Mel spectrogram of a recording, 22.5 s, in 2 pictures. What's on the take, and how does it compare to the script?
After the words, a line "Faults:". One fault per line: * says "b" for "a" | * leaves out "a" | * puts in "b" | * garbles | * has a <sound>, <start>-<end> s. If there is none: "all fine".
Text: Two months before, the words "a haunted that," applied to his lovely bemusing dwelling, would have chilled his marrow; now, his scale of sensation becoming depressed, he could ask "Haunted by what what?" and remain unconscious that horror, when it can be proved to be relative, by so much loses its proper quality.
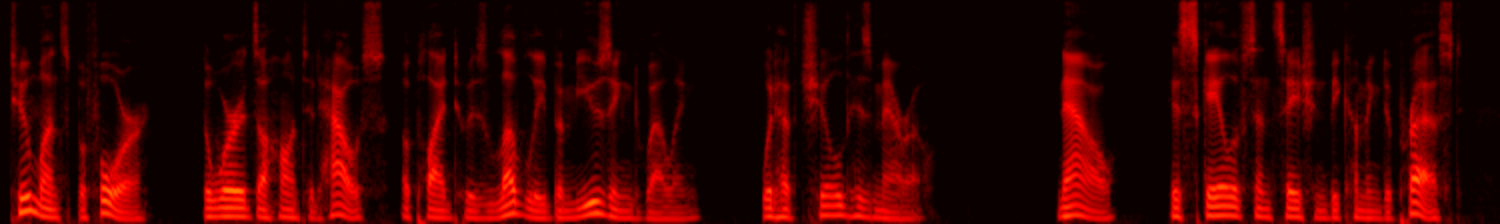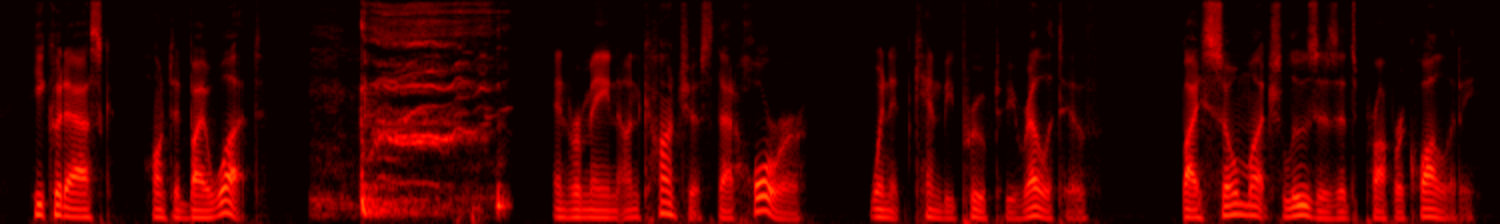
Two months before, the words "a haunted house," applied to his lovely bemusing dwelling, would have chilled his marrow; now, his scale of sensation becoming depressed, he could ask "Haunted by what?" and remain unconscious that horror, when it can be proved to be relative, by so much loses its proper quality.
Faults:
* says "house" for "that"
* leaves out "what"
* has a cough, 13.6-15.1 s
